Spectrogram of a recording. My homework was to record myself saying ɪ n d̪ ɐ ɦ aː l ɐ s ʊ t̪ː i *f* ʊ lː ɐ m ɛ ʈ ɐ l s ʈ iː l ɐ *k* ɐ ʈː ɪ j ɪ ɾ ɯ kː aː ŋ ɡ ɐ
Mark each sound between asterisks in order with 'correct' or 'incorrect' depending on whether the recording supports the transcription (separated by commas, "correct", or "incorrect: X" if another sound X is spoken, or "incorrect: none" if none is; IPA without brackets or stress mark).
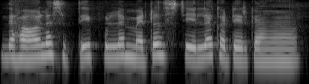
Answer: correct, correct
